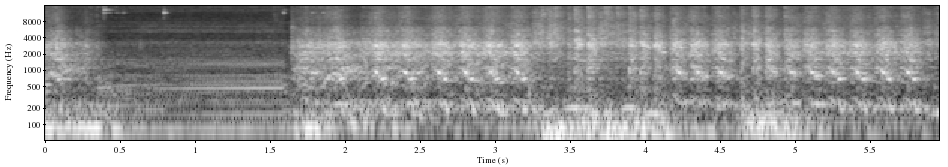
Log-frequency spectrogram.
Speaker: Yeah, I'd land it at about 850. It's too low. So just that air fuel.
